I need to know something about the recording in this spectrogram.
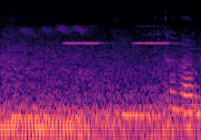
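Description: Two high, steady electronic beeps, each under half a second, with a short gap between them, over a low background rumble.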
